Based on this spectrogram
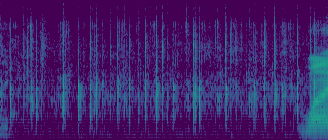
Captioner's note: applause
